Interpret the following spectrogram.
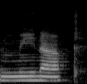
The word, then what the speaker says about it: Mina: for social media into not Mina, but Mina, if you want to pronounce it the English way, it's Mina.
